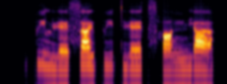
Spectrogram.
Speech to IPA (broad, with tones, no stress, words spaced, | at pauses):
pi˥˩lɥɛ˧˥sa˥˧ɪ̯ pi˥˩t̪ɥɛ˥t͡sʰɑ˧˥ŋn̪jä˥˩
